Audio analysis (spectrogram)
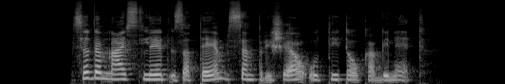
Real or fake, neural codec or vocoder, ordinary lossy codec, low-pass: fake; codec, 44.1 kHz, 7.8 kbps, Pupu-Codec; none; none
